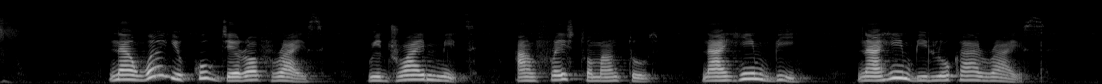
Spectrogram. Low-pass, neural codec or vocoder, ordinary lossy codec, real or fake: 19.8 kHz; none; none; real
